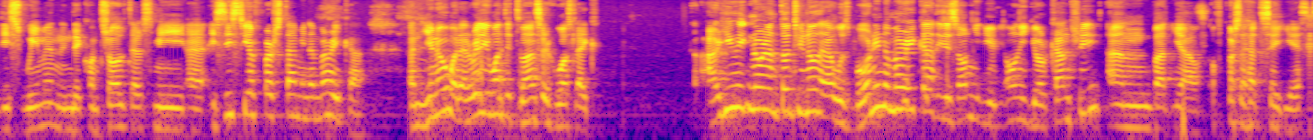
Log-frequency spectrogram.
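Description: Animated man from Argentina. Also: a little high, a little hiss or hum, low-quality recording. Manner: animated storyteller, laughs while talking. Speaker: podcast guest. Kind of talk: casual group discussion.

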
